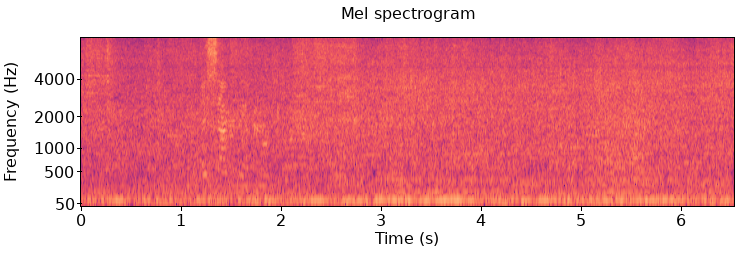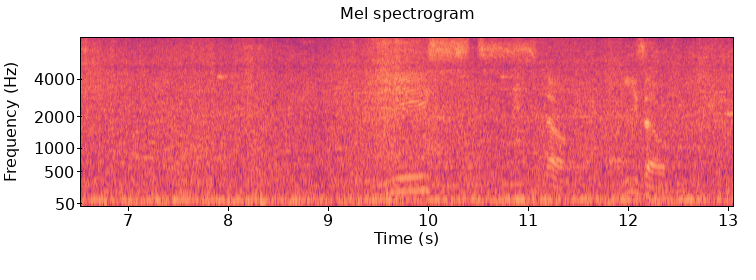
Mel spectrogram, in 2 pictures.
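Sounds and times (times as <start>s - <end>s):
freight cars rumbling on rails: 0.0s - 13.0s.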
